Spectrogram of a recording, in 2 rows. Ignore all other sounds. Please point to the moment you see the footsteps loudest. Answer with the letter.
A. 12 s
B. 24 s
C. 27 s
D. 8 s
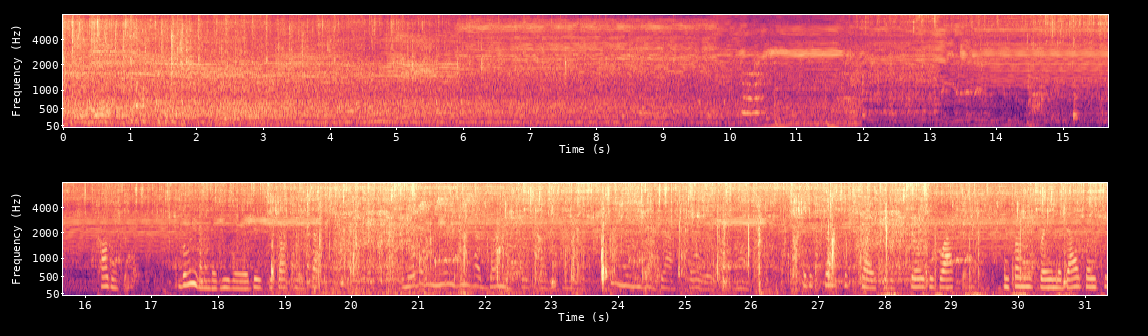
B.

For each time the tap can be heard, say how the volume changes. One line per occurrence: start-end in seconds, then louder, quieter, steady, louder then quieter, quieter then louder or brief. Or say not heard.
0.0-31.2 quieter then louder.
